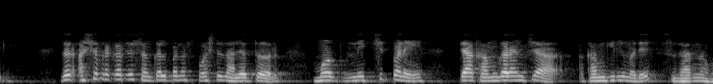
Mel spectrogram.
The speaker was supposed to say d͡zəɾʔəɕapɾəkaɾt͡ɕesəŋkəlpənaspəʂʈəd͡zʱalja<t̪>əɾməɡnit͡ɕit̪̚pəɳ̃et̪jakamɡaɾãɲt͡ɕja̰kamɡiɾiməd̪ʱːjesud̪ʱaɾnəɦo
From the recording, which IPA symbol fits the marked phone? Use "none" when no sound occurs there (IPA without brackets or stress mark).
t̪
